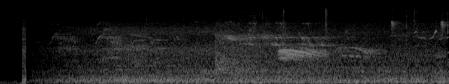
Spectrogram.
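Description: Outdoor ambience: a steady rush of background noise with birds calling, the loudest call about three seconds in.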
